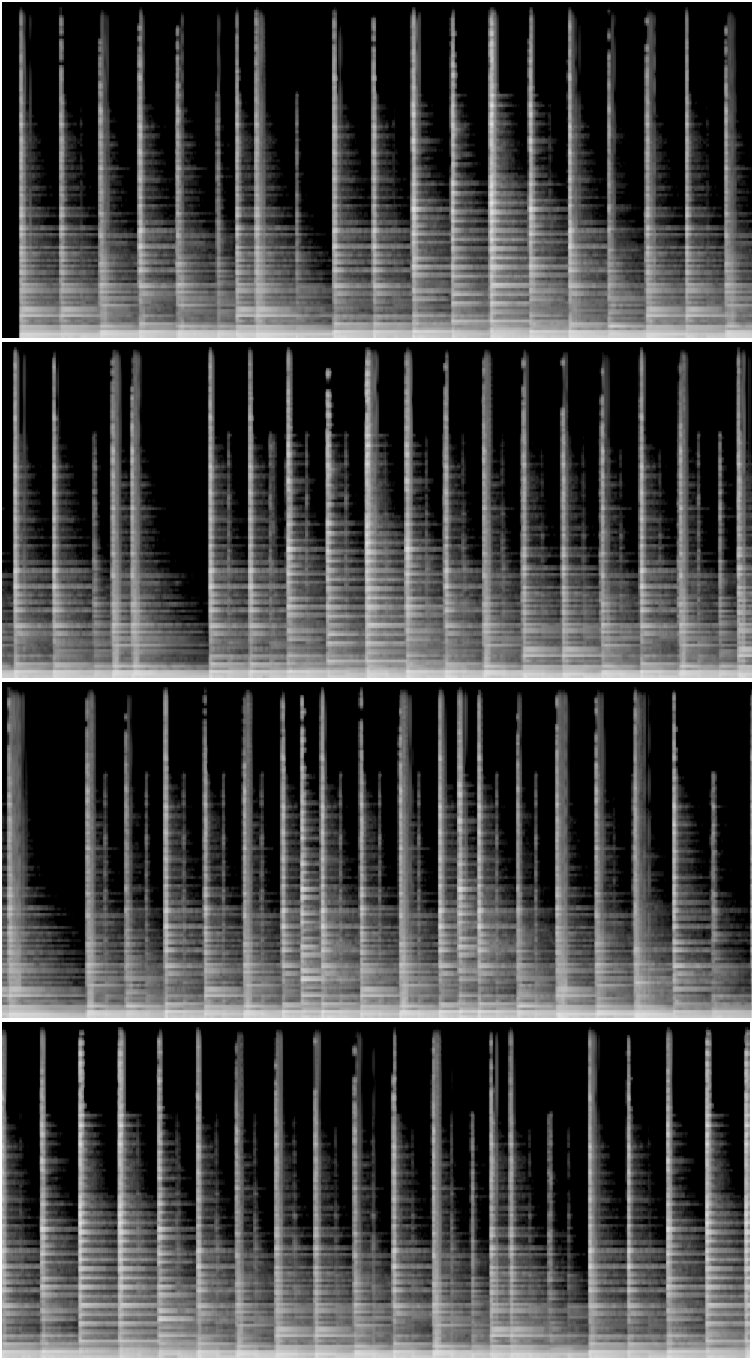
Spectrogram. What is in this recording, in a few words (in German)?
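Freude schöner Götterfunken G-Dur, Gitarre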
